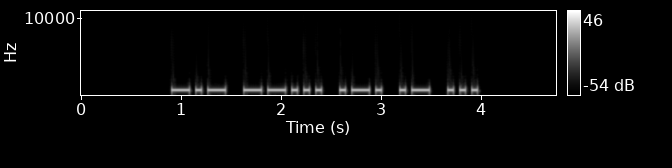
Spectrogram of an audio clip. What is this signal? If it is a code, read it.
Morse code, heard as a keyed tone, about 21 wpm, 700 Hz. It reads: K7RAS
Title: USA Call Signs - 5 Characters - 20wpm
